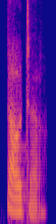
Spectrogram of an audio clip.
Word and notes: outer: Indian

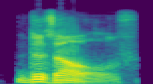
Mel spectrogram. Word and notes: dissolve: British English

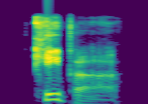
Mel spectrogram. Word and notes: keeper: British English

